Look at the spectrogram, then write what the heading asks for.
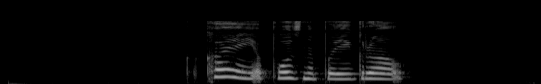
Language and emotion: Russian, sad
